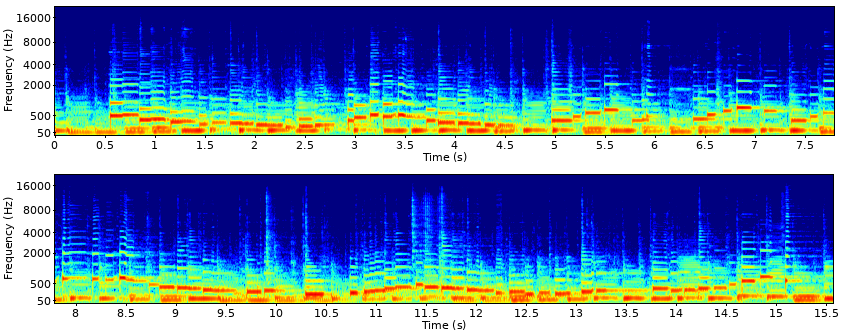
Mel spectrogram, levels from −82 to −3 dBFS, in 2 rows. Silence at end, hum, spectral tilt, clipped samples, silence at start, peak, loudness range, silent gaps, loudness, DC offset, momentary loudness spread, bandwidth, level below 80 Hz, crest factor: 0 s; none; -10.5 dB/octave; under 0.1%; 0 s; -6 dBFS; 1 LU; none; -19 LUFS; 0.3%; 5 LU; 7 kHz; -30 dBFS; 12 dB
